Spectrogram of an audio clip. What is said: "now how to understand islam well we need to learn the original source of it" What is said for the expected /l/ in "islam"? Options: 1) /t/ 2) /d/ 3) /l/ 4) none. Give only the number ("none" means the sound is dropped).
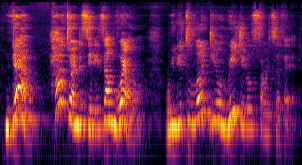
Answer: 4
